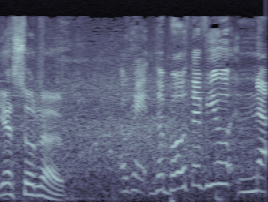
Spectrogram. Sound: audience laughter

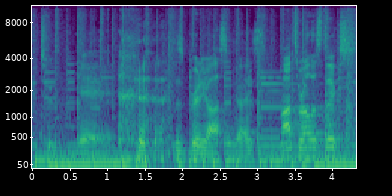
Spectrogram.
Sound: chuckling

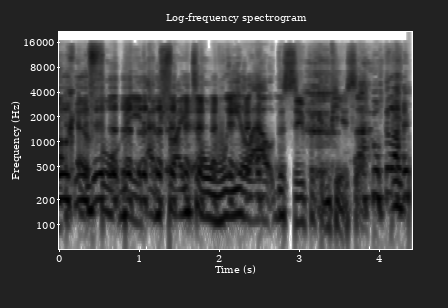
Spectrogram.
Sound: laughs

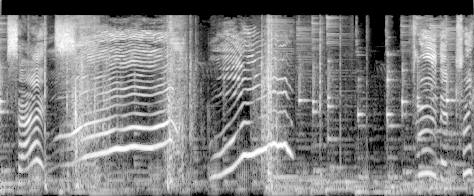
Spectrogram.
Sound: wood teetering

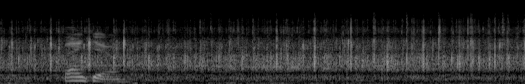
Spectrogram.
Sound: cheering and applause

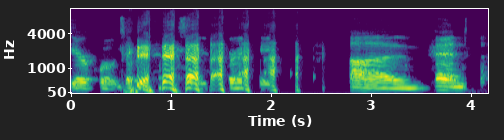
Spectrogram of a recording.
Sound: laughs

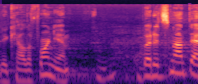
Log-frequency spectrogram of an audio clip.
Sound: laughter

